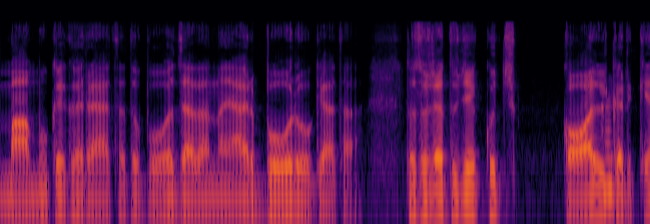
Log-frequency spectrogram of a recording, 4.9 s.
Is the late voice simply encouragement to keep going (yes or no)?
yes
